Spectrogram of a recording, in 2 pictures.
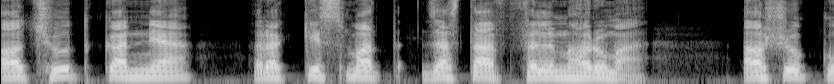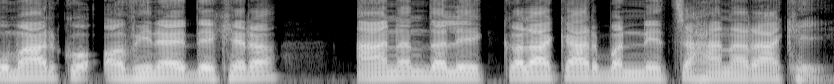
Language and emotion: Nepali, neutral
